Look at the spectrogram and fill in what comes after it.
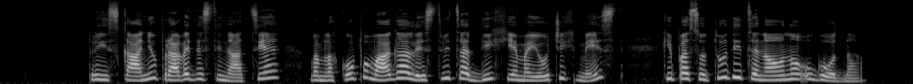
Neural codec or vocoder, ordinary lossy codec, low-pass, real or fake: none; none; none; real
